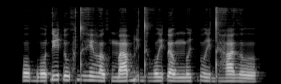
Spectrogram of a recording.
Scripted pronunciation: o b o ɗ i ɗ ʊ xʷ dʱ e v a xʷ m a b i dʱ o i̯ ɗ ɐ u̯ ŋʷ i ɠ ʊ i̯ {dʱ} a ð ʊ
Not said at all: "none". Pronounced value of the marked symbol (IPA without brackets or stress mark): dʱ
